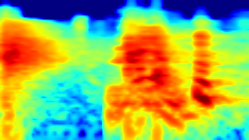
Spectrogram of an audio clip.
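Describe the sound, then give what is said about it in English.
A loud slap of a teacher's slapping stick cracks out sharply, followed by a couple of quicker smacks in an uneven rhythm, with no voices. “That's when that slapping stick that teachers used to have, that's when that needs to come out.”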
